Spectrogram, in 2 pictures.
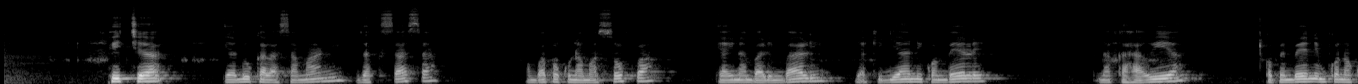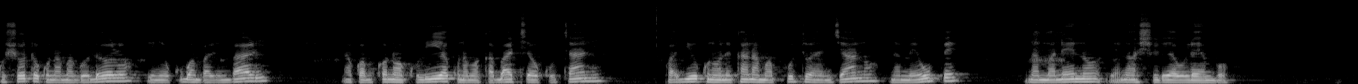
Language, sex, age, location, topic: Swahili, male, 25-35, Dar es Salaam, finance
